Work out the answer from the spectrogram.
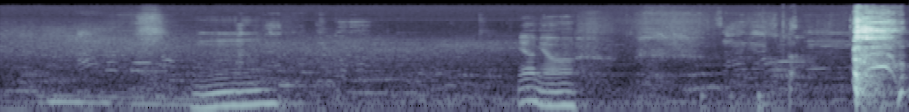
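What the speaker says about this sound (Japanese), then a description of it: "咳が。" Several coughs and throat clearings from a radio host in a studio, mixed with voices talking, ending in one sharp, loud cough burst.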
